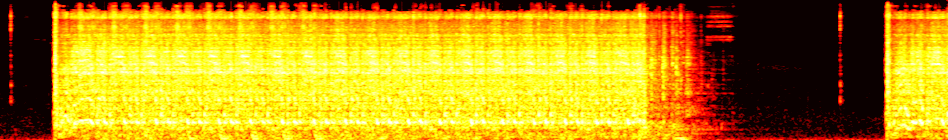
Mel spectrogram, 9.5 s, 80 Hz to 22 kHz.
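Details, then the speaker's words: Onan 5500 RV generator, 15 years old, unused at least 6 years with bad gas: about six seconds of steady starter cranking that never fires, cranks but won't start; owner suspects fuel lines drained, air in the line. "I think that's what it was way too much air in the line well air in the line's not good any air in the line is too much"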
